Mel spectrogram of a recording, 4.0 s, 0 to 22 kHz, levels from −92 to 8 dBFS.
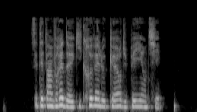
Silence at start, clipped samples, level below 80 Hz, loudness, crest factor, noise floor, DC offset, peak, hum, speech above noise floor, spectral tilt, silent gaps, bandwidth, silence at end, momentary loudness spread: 0.65 s; under 0.1%; -64 dBFS; -24 LUFS; 18 dB; -87 dBFS; under 0.1%; -8 dBFS; none; 63 dB; -5 dB/octave; none; 11.5 kHz; 0.45 s; 13 LU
